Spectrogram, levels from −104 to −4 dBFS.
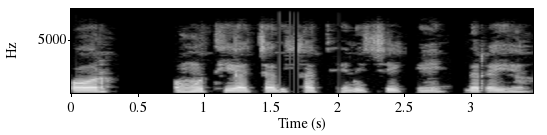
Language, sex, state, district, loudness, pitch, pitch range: Chhattisgarhi, male, Chhattisgarh, Jashpur, -21 LUFS, 135 Hz, 130-140 Hz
